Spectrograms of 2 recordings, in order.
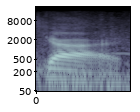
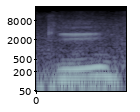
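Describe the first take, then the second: First: It is pronounced like the English word guy. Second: It is pronounced with a French sound, like ghee. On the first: "when I say a guy, his name is literally Guy" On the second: "or maybe Guy is how you pronounce it. Might be a French gentleman"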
